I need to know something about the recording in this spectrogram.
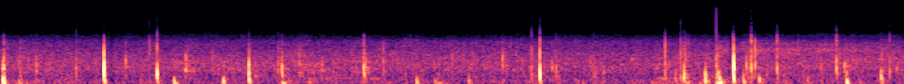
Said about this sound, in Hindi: पूरा टिपटी वर्षा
